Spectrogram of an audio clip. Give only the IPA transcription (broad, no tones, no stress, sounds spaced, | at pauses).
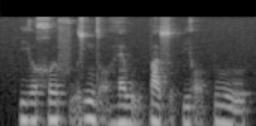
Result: j ɯ χʷ ɯ f ṵ z n d ɔ̰ ɦ ɛ w ṵ p a sʷ a̰ p j ɔ̰ p u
